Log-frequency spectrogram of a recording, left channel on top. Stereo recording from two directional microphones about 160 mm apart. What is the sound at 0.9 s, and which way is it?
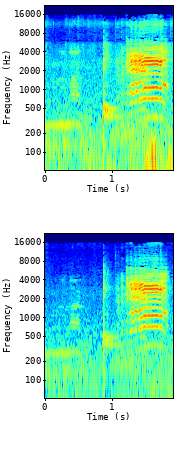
Goat, 5° left (ahead or behind).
